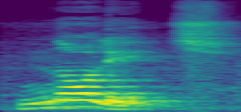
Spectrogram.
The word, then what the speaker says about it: knowledge: K and N, in which K is silent and we make the sound of N. Here are the examples: knife, night, knowledge, knives, knock, knee, and no.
